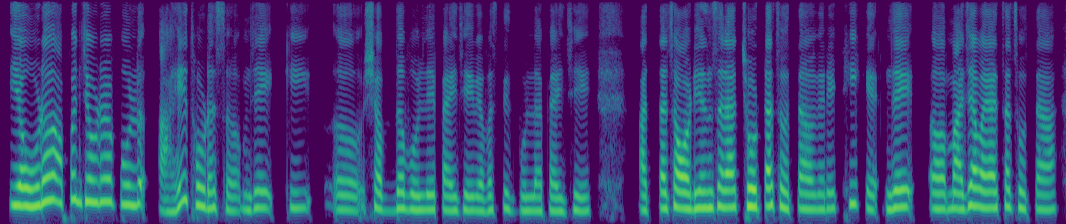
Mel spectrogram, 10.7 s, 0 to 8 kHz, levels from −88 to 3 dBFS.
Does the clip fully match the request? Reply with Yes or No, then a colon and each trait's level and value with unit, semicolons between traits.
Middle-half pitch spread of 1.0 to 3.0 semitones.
No: average, 3.5 semitones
